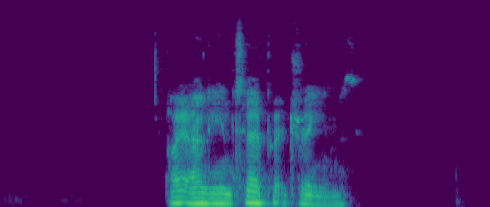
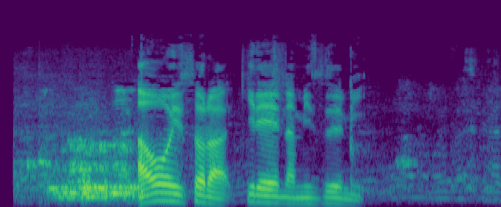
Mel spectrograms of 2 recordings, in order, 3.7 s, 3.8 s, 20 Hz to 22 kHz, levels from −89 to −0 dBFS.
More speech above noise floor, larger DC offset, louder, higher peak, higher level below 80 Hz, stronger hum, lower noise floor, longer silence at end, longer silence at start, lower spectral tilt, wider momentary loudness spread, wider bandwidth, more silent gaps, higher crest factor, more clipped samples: first, over 62 dB vs 29 dB; neither; second, -29 LUFS vs -22 LUFS; second, -10 dBFS vs 0 dBFS; first, -56 dBFS vs -70 dBFS; neither; first, under -90 dBFS vs -50 dBFS; first, 1 s vs 0 s; first, 1.25 s vs 0.1 s; first, -6.5 dB/octave vs -4.5 dB/octave; first, 18 LU vs 14 LU; first, 11.5 kHz vs 9.8 kHz; neither; about the same, 22 dB vs 22 dB; neither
